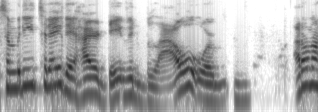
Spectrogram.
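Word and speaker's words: Blough: I think it's Blau. Hold on, let me look it up. Pronunciation. The Blau. It is Blau. Blau. Blau. Yeah, like cow.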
